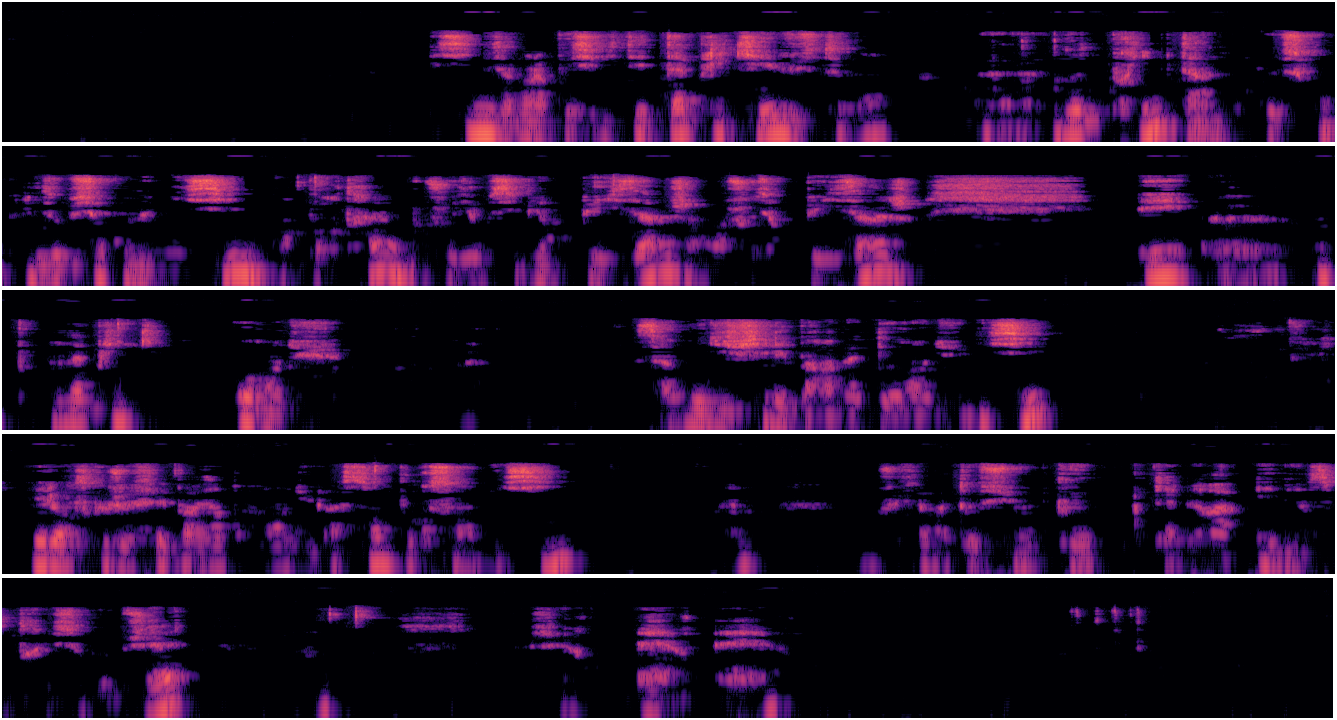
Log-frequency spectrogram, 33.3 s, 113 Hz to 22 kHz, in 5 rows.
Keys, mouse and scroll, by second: 4.8-6.0 scroll up 1, 6.0-7.5 scroll up 1, 7.5 scroll up 1, 8.1-10.0 drag, 13.5-15.2 drag, 14.9-16.0 scroll up 1, 16.0-17.5 scroll up 1, 17.5-19.7 scroll up 1, 19.7-21.0 scroll up 1, 21.0-22.7 drag, 28.3-30.4 ctrl+alt+right drag.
